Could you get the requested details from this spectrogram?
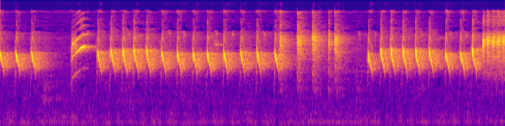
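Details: Kapas tembak bulbul in sustained fast chipping song: crisp, down-slurred notes strung in long bursts, broken by a quick rising slur and short gaps, clean background.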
